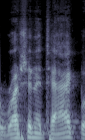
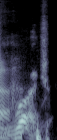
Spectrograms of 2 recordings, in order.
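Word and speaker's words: Rush'n Attack: You guys remember Russian Attack? But we always would pronounce it incorrect. It was Rush. RSH-N-Attack. – Right. – Yeah. – And we would say like Russian Attack, like the Russians are attacking.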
